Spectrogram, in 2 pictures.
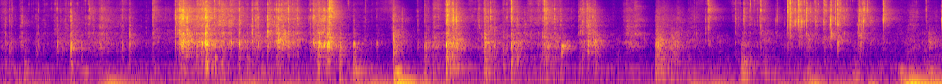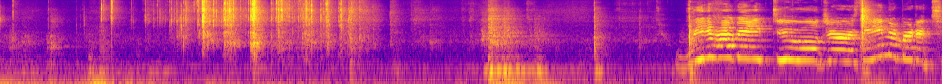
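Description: Hands rustle and crinkle foil card packs.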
